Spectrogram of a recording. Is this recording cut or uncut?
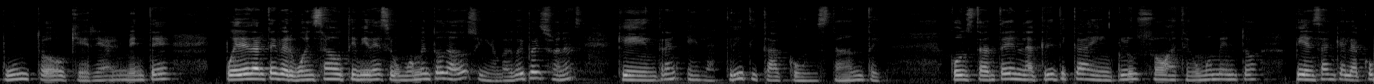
uncut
